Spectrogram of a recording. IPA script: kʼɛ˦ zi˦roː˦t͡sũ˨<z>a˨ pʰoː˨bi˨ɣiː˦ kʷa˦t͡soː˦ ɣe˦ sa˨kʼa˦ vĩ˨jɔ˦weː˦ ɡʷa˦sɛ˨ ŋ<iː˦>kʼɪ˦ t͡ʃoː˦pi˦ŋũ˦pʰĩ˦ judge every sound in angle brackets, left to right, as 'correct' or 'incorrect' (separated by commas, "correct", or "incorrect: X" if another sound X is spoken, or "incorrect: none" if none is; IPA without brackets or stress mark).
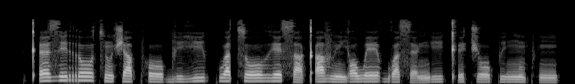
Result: incorrect: ʃ, correct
